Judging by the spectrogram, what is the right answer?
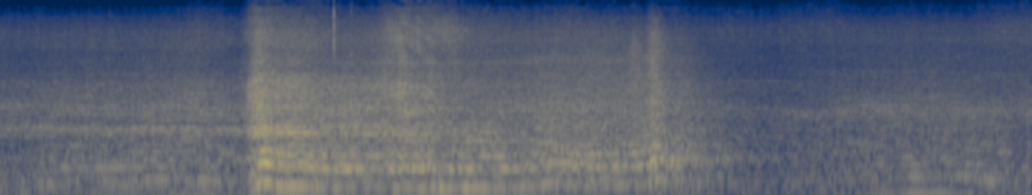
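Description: Grave Digger monster truck's engine roars through a timed race pass at a Monster Jam event in Buffalo, NY: a loud rising rev surge, sustained throaty running, another burst, then easing off, heard over a distant arena.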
